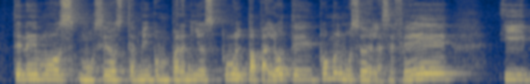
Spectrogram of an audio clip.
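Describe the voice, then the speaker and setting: A man talks at a high pitch with fairly even intonation. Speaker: high school teacher. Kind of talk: lecture. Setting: recorded video for virtual conference. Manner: fast.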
